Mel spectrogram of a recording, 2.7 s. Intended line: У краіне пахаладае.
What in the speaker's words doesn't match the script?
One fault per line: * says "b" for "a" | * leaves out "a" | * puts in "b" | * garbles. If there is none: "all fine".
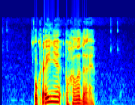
all fine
